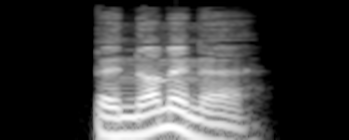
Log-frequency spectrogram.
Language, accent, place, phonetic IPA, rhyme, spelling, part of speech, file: German, Germany, Berlin, [bəˈnɔmənə], -ɔmənə, benommene, adjective, De-benommene.ogg
- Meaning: inflection of benommen: 1. strong/mixed nominative/accusative feminine singular 2. strong nominative/accusative plural 3. weak nominative all-gender singular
